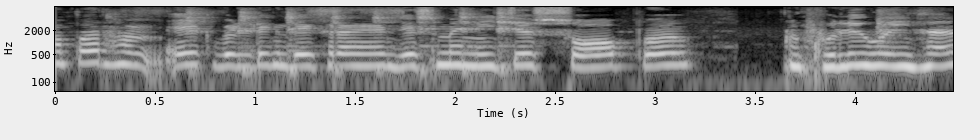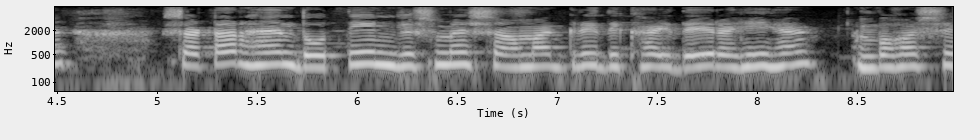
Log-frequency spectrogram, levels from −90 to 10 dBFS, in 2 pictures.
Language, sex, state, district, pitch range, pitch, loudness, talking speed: Hindi, female, Maharashtra, Chandrapur, 250-275 Hz, 260 Hz, -14 LUFS, 175 wpm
